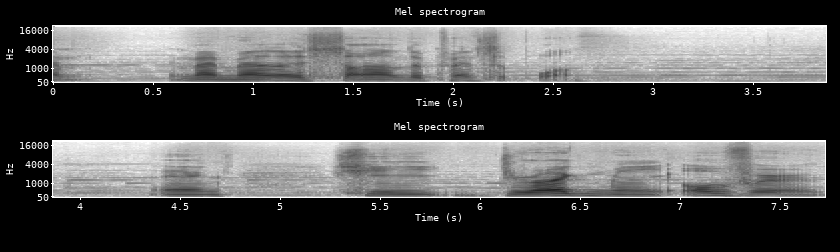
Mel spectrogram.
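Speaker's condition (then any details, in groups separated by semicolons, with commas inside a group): Cerebral palsy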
